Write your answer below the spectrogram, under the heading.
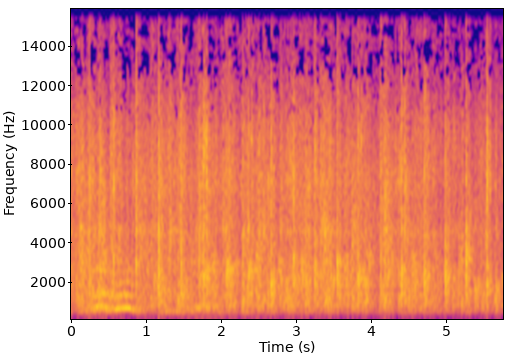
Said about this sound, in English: Can we give these guys a round of applause, please?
